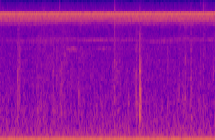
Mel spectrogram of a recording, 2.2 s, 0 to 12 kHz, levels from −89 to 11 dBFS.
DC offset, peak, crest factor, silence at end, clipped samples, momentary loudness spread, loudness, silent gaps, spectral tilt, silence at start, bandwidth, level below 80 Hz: 2%; -8 dBFS; 18 dB; 0 s; under 0.1%; 0 LU; -23 LUFS; none; 0 dB/octave; 0 s; 12 kHz; -48 dBFS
